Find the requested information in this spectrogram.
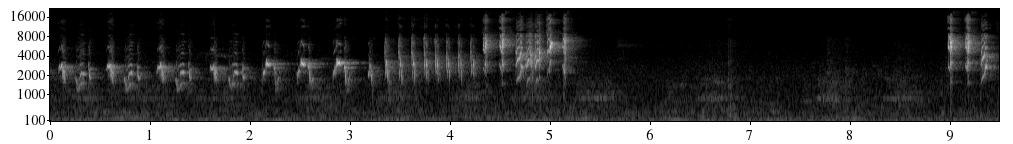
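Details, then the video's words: Long-tailed shrike in full, fast, dense song: rapid repeated chattering phrases that speed into a harsh high scratchy burst, a pause, then another loud burst. "BURUNG CENDET GACOR FULL ISIAN SPEED RAPET"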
